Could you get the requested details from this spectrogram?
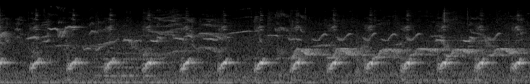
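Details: Female white-breasted waterhen calling; short clipped notes repeated steadily about three times a second, with higher chirping from other birds in the background.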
